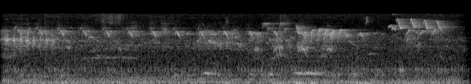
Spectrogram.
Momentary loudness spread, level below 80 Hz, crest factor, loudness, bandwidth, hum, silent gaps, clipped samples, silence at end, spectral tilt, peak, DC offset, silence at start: 8 LU; -38 dBFS; 18 dB; -24 LUFS; 11.5 kHz; none; none; under 0.1%; 0 s; -1.5 dB/octave; -8 dBFS; under 0.1%; 0 s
